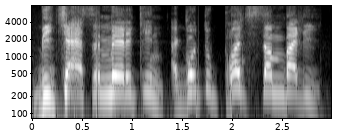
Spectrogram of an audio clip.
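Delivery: high-pitched, hammed-up African accent; mock African accent. Shown as a demonstration. African man threatening an American, mock African accent.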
